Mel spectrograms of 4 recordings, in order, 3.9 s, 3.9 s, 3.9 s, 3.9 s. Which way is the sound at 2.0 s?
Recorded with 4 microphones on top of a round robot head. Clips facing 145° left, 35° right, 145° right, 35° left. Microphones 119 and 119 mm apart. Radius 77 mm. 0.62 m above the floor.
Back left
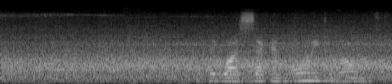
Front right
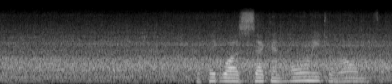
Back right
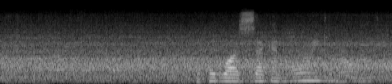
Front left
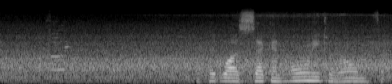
70° right.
